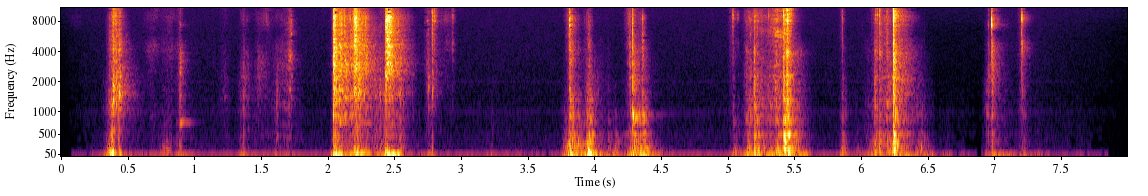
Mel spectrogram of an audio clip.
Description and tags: Tape Cassette Insert
A tape cassette being taken from its case and inserted into a cassette player.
